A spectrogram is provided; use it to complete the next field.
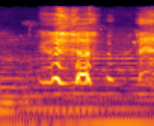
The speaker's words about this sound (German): Du brauchst nicht zu weinen, mein Kind.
